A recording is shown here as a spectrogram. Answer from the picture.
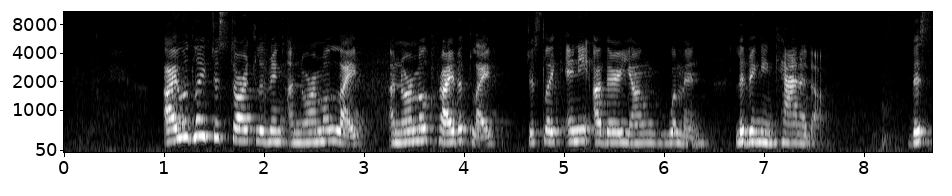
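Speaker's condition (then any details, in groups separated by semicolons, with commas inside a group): No condition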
